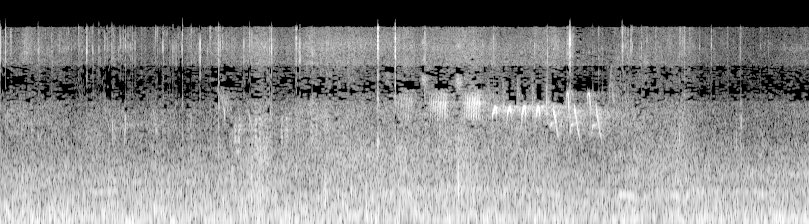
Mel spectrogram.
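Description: Quiet outdoor ambience in which a small bird gives a quick run of high chirps, about eight notes in a second, midway through; a faint click comes just before.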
